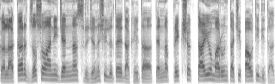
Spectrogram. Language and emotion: Goan Konkani, neutral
